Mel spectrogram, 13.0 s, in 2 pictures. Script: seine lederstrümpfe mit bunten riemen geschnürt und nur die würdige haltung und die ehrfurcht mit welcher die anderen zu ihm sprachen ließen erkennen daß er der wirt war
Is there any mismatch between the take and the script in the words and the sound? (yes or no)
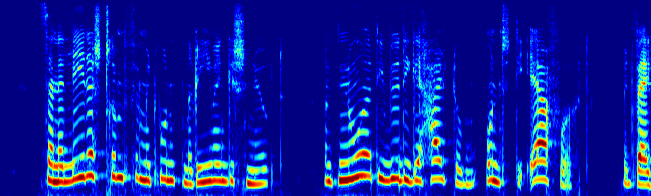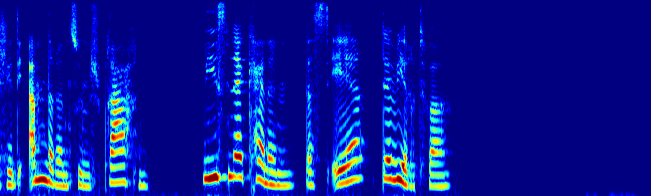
no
